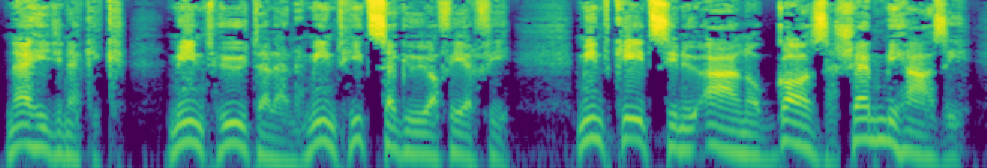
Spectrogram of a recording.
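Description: A man reading the part of an old nurse who laments loudly, in dramatic verse. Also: deep voice, lively intonation, slightly rough, no echo, studio quality, exaggerated voice. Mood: lamenting. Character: old nurse, fussy and grieving woman.

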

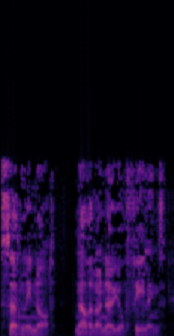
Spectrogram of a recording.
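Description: A man's voice: low voice, fairly even intonation, fairly quick, slightly rough, no echo. A man reading a sincere devoted young man.

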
